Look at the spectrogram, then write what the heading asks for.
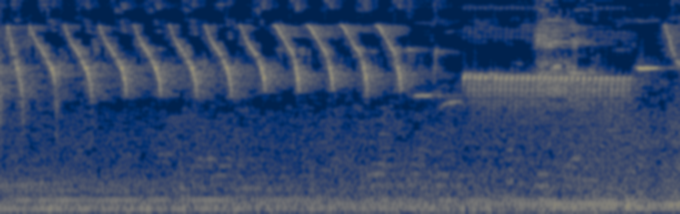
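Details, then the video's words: Young canaries used as a song tutor: a run of about a dozen clear descending whistles, followed by a short flat buzzy note and a sharp upslurred call. "KUMPULAN SUARA BURUNG KENARI GACOR (MASTERAN KENARI ANAKAN)"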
